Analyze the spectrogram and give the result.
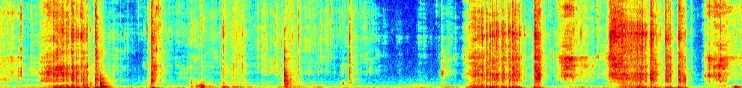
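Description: A metal blade scrapes crunchy flakes from a dry red soap bar held in the palm. Bright, gritty scraping strokes and crisp crackles come in uneven bursts, with a quieter stretch in the middle before the scraping picks up again.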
